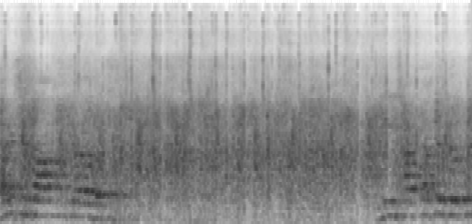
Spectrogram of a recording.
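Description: A church congregation at a Sunday praise and prayer service claps and cheers, loud, dense applause with voices calling out over it, sustained with slight swells.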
